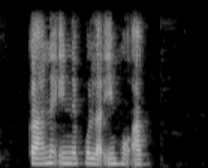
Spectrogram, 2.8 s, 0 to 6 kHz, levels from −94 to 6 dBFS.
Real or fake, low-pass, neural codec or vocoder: real; 5.4 kHz; none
